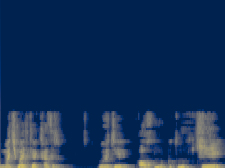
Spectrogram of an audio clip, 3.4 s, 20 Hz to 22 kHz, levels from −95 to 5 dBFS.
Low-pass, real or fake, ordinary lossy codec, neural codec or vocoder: 7.2 kHz; real; none; none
